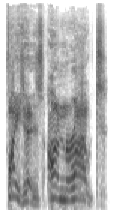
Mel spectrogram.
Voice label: Crew Gun Spot Fighter, Male; Dialog; en; Warframe; Railjack Crew; Arbiters Hexis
